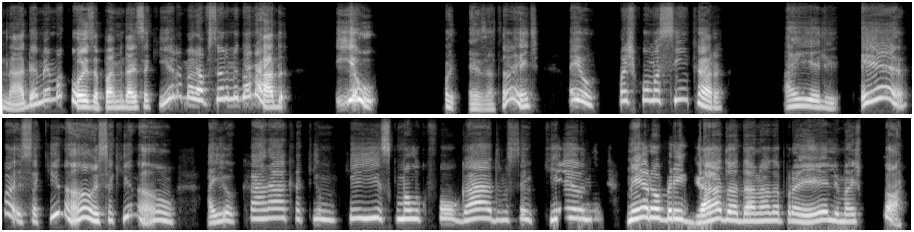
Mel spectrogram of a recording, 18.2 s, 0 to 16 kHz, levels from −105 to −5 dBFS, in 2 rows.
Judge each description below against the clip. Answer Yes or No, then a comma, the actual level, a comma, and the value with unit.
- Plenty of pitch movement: Yes, wide, 7.0 semitones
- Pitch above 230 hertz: Yes, high, 245 Hz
